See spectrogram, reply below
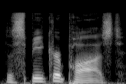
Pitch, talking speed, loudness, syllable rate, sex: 105 Hz, 140 wpm, -18 LUFS, 4.4 syllables/s, male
